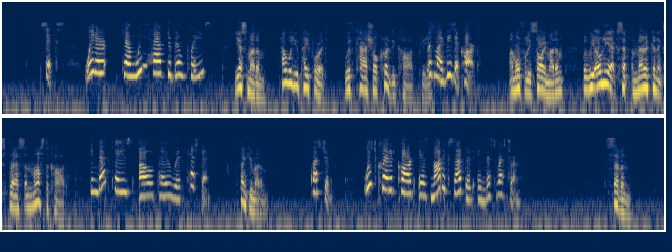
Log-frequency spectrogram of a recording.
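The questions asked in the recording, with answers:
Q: Which credit card is not accepted in this restaurant?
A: Visa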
